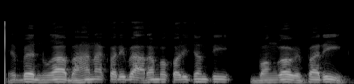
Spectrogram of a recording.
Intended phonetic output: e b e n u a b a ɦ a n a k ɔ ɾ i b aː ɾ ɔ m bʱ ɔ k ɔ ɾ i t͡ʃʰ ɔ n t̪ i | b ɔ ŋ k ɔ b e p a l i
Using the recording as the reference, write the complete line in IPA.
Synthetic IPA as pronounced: e b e n u a b a ɦ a n a k ɔ ɾ i b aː ɾ ɔ m bʱ ɔ k ɔ ɾ i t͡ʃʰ ɔ n t̪ i | b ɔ ŋ ɡ ɔ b e p a ɾ i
